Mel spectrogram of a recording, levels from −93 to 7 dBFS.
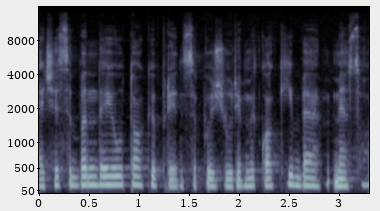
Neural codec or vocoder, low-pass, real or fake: none; 14.4 kHz; real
